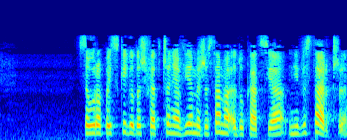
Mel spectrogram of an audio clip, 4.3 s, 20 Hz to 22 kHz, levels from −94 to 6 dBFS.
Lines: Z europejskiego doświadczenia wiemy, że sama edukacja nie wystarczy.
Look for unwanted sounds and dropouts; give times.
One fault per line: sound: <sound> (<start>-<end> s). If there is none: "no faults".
no faults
